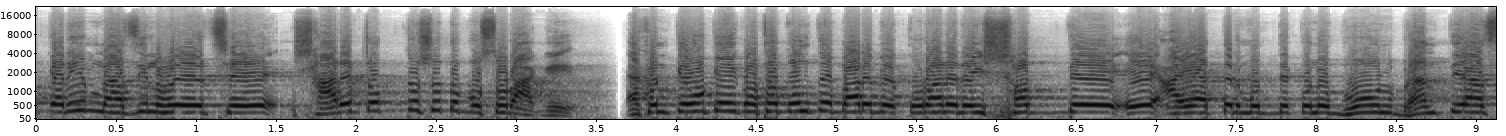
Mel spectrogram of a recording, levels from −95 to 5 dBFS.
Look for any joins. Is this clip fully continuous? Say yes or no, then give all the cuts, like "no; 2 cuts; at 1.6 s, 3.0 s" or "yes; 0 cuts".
no; 1 cut; at 3.5 s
